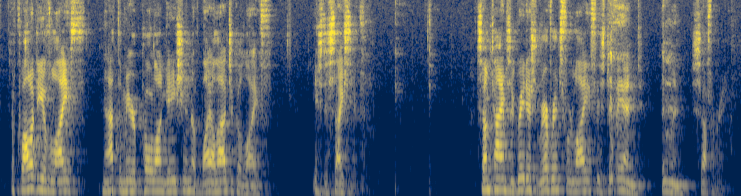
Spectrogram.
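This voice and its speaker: A man with a high pitch, ordinary pitch variation and a moderate pace, long, frequent pauses, and audible room echo. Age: 80s+. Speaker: retired minister. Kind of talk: legislative testimony. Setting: committee hearing.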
